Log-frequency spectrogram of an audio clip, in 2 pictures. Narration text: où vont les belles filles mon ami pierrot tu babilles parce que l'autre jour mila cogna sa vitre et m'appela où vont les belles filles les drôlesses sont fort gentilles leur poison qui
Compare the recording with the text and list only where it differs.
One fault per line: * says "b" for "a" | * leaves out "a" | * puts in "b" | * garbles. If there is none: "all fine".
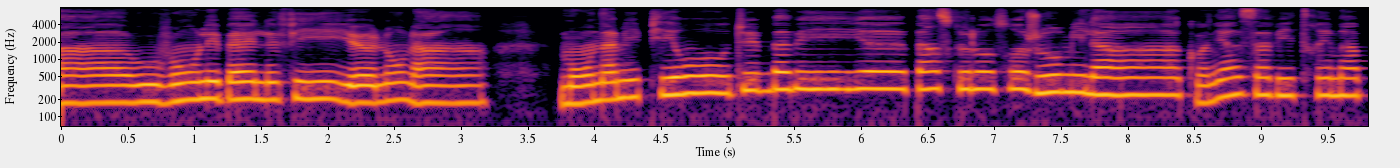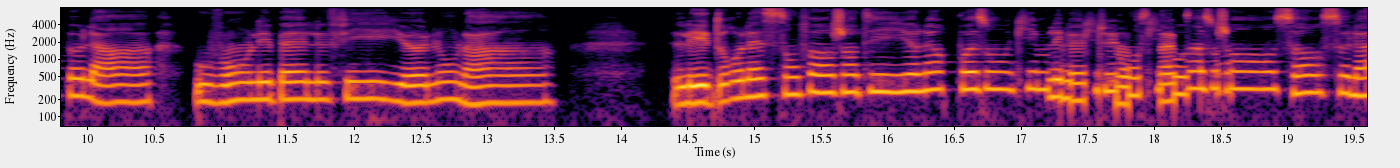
* garbles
